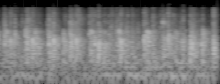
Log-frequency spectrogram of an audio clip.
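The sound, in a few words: audience applause at book concert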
